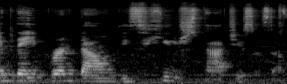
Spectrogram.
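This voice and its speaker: A woman speaks at a moderate pace with a Venezuelan accent. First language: Spanish. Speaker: web and brand designer, expat. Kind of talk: interview chat.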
